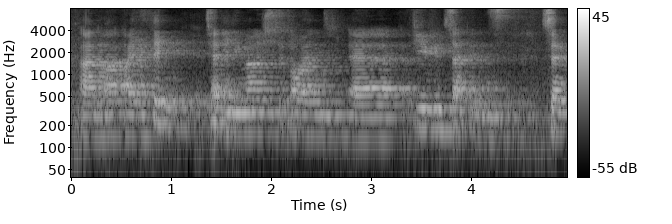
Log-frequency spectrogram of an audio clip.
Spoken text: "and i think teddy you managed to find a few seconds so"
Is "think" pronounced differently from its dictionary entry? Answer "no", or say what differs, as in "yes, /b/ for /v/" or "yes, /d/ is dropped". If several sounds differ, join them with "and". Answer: no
